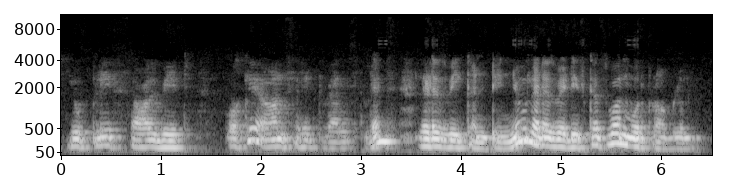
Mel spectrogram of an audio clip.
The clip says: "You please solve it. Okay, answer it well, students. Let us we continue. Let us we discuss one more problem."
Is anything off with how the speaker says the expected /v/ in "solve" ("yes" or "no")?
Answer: no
